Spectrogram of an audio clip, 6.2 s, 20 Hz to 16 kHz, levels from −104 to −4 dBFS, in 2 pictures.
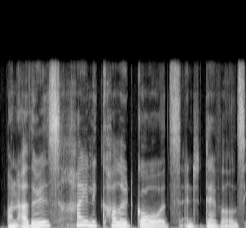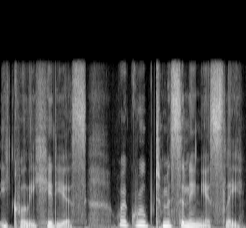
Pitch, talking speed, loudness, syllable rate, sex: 210 Hz, 115 wpm, -18 LUFS, 4.8 syllables/s, female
